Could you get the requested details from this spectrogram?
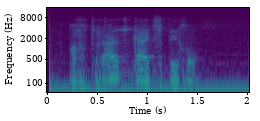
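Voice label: "achteruitkijkspiegel", Dutch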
